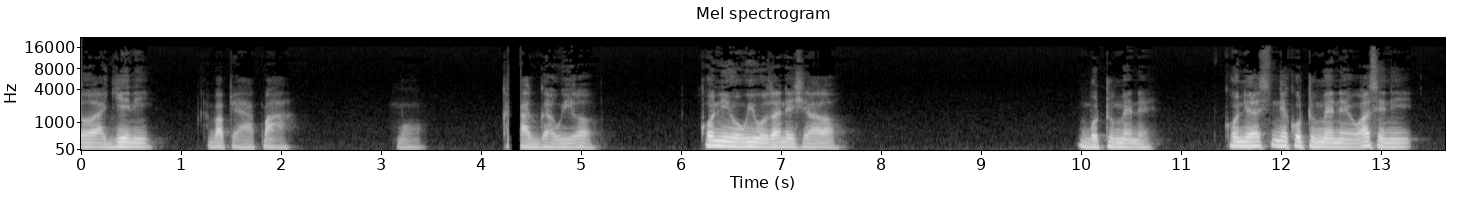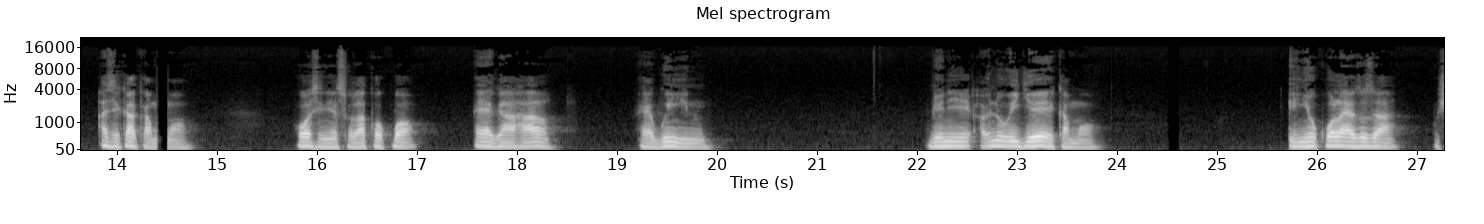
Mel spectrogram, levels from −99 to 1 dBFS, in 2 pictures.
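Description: Speech with a gap at a join of encoded pieces at 4.27–4.39 s, 14.39–14.51 s and 24.51–24.62 s, silences of 126, 112 and 112 ms recurring every 10 s. Unlike a dropout, nothing is lost: separately encoded pieces' untrimmed delay and padding open silence, then speech resumes exactly where it stopped.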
